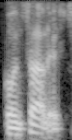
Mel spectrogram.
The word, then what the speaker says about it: Gonzales: Richard Gonzalez, G-O-N-Z-A-L-E-S.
